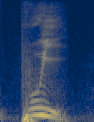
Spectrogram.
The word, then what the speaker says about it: Pouy: Le village, c'est Puy. Ça s'écrit P-O-U-Y.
